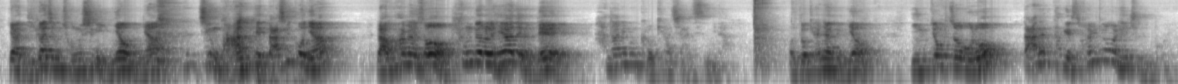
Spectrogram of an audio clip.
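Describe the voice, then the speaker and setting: A man's voice: sits high, a little mellow, far from the mic. A man preaching a sermon as pastor, asking the congregation questions and acting out quoted prayers. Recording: echoey room, voice off the mic.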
